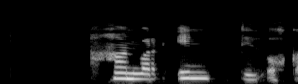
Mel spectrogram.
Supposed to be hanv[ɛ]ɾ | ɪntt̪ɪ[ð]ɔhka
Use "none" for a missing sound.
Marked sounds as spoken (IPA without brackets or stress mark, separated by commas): a, ð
